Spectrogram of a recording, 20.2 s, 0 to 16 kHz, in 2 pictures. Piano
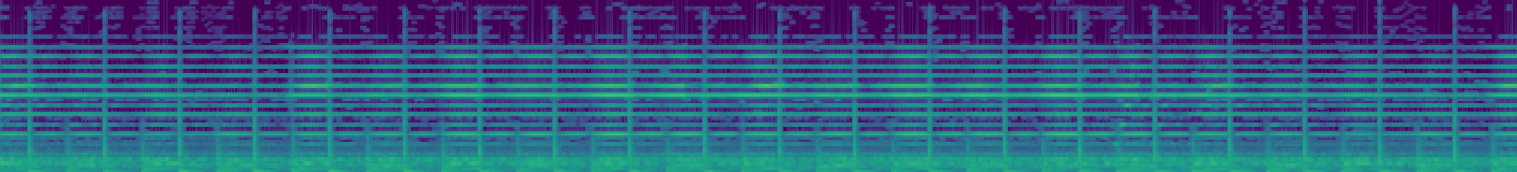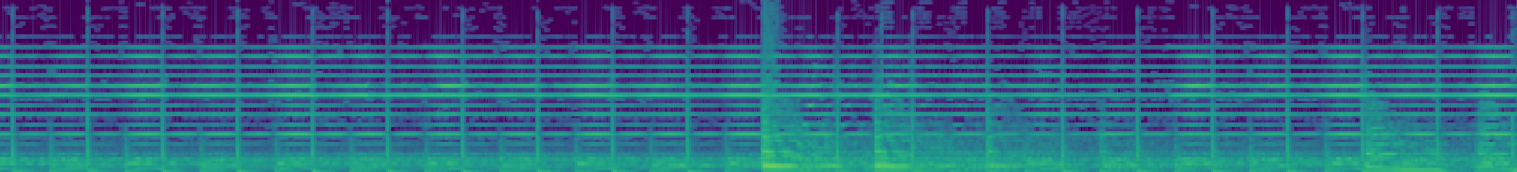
15.2 20.2

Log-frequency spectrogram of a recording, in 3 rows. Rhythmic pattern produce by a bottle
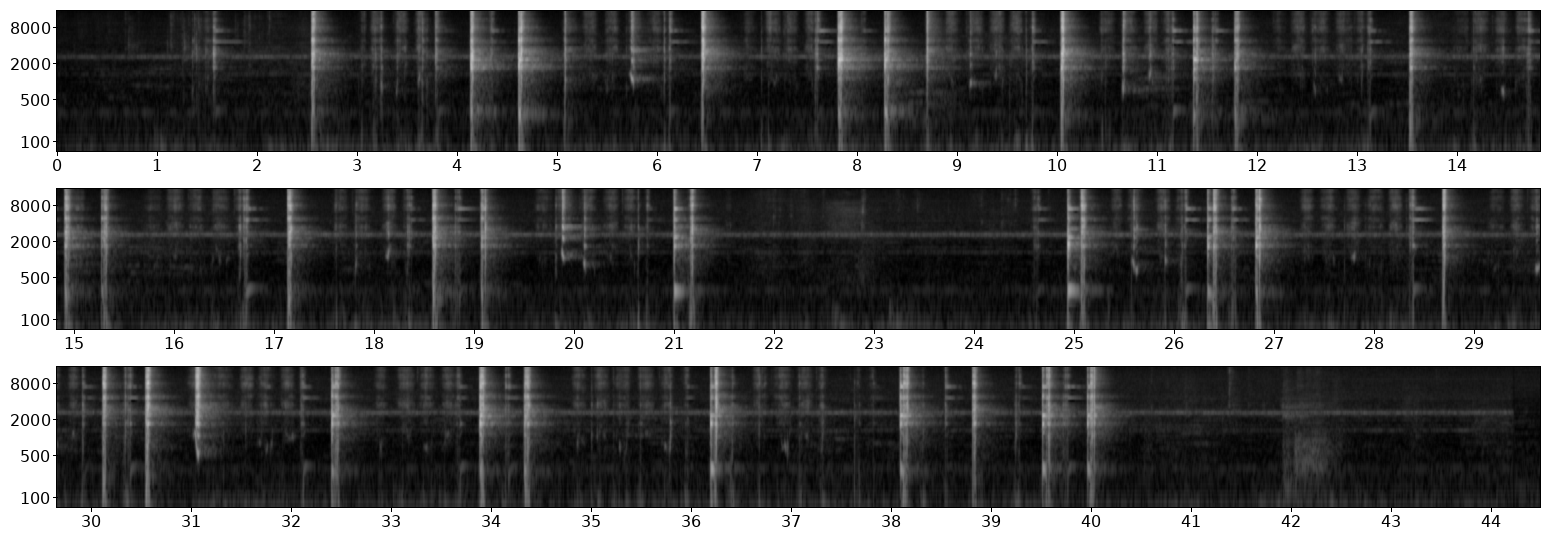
2.5 21.6, 24.5 40.4

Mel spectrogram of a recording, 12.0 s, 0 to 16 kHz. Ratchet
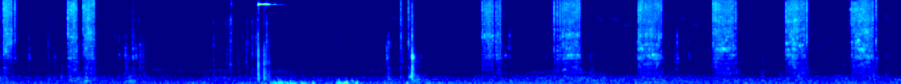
6.4 7.9, 8.5 11.9

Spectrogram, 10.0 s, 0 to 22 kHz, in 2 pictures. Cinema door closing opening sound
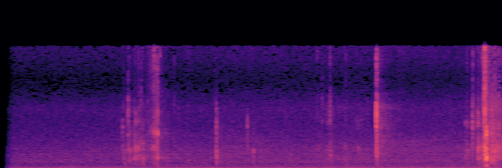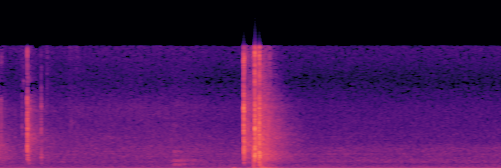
4.7 5.6, 7.3 8.0

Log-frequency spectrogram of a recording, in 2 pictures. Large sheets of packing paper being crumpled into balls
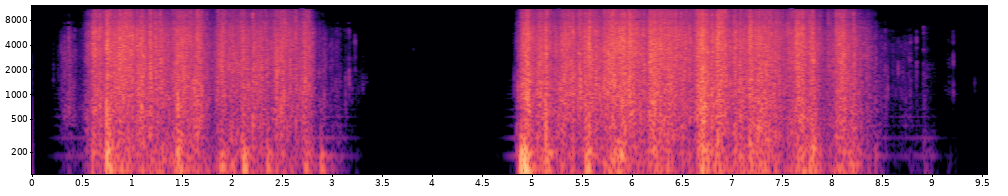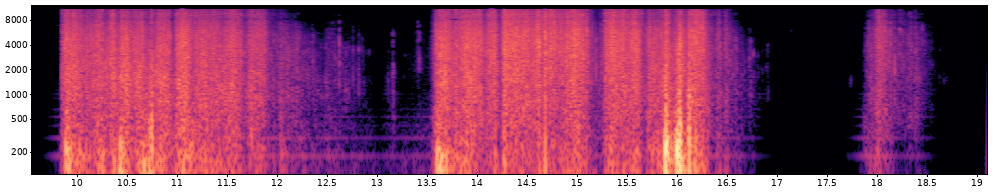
0.3 3.1, 4.9 8.6, 9.9 12.7, 13.6 16.7, 17.9 18.6

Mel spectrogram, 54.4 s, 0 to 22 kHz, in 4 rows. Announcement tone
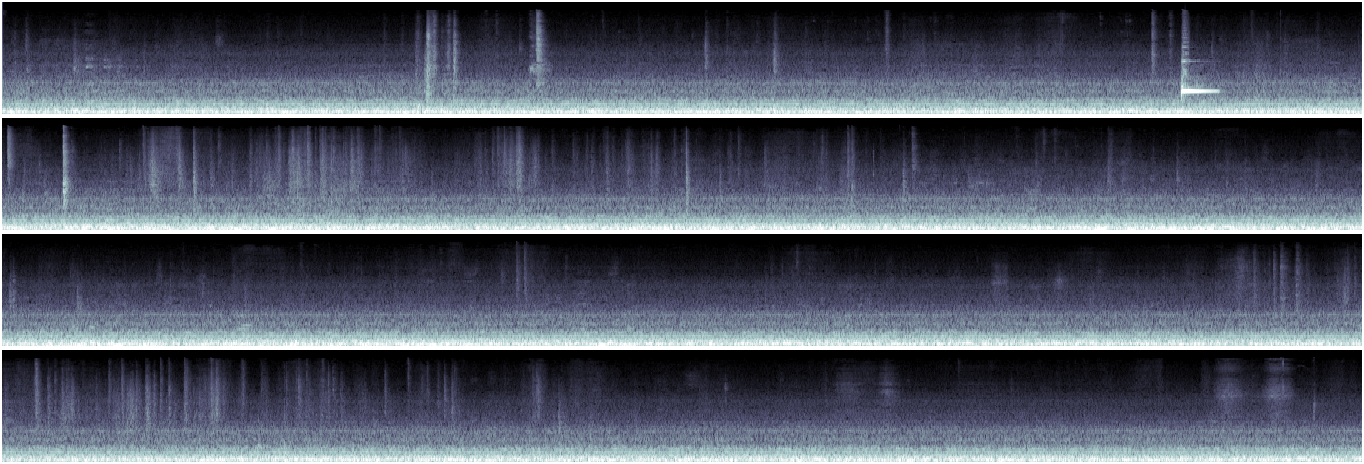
11.8 12.2

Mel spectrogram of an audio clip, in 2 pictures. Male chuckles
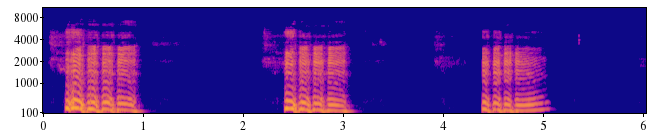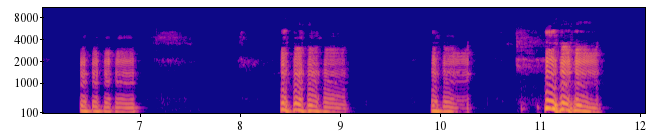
2.4 3.1, 4.4 5.1, 6.4 7.0, 8.4 9.1, 9.9 11.6

